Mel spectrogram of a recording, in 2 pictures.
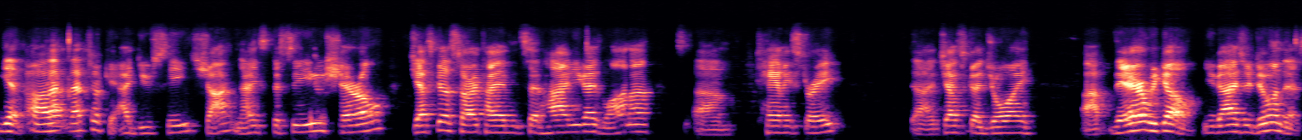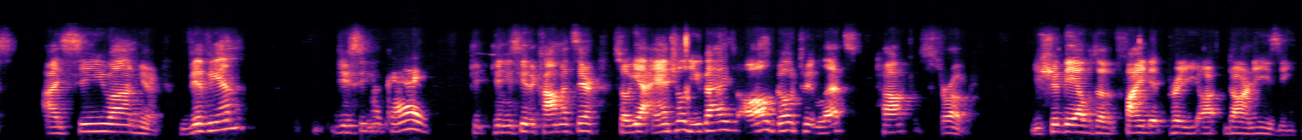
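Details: Adult host speaking; typical speech.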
